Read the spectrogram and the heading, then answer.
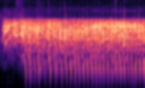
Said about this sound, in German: lassen Sie doch mal Ihr Motorrad an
